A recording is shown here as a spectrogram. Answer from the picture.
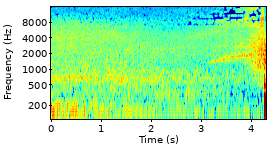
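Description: Steady rush of wind and road noise on the microphone of a motorcycle riding in traffic, with no distinct engine note. The tail of a music track fades out in the first half-second.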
